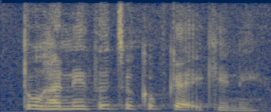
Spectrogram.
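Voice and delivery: usual speaking voice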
